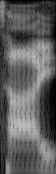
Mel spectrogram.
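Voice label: "caai6", Cantonese; google D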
